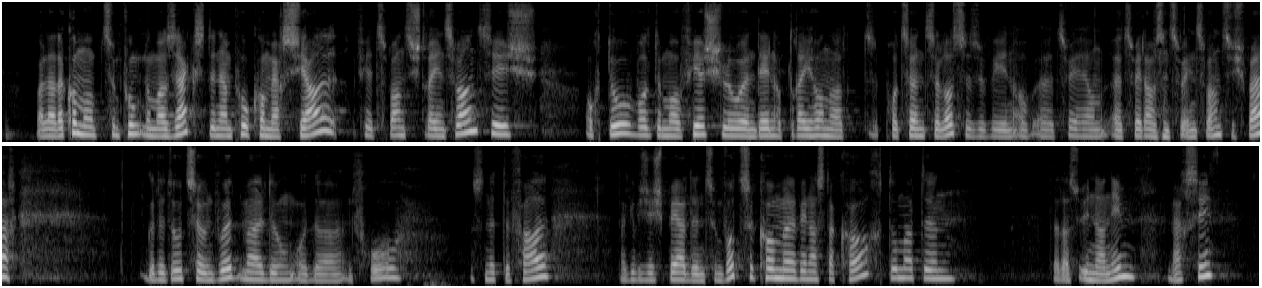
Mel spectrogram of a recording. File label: commercial; Impot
